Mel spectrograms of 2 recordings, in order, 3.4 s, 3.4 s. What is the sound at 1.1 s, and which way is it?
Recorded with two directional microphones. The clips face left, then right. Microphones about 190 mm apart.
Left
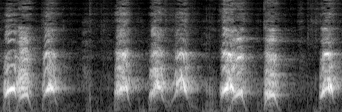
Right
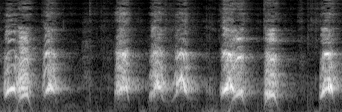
Dog, 25° left (ahead or behind).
